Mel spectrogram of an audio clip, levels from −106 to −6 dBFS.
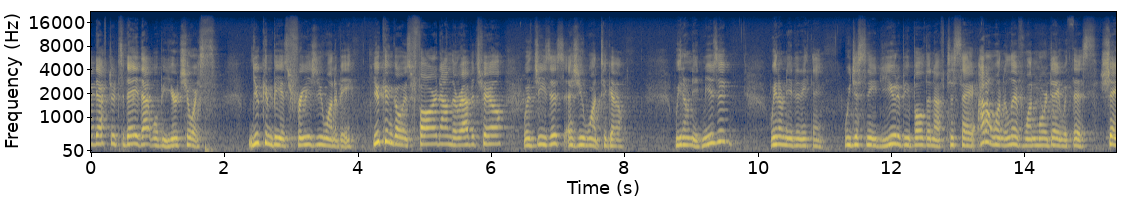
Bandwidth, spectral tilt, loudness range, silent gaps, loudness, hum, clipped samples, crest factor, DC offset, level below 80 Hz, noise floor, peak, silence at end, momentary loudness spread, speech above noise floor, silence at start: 15.5 kHz; -5 dB/octave; 3 LU; none; -25 LUFS; none; under 0.1%; 18 dB; under 0.1%; -60 dBFS; -51 dBFS; -6 dBFS; 0 s; 7 LU; 27 dB; 0 s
